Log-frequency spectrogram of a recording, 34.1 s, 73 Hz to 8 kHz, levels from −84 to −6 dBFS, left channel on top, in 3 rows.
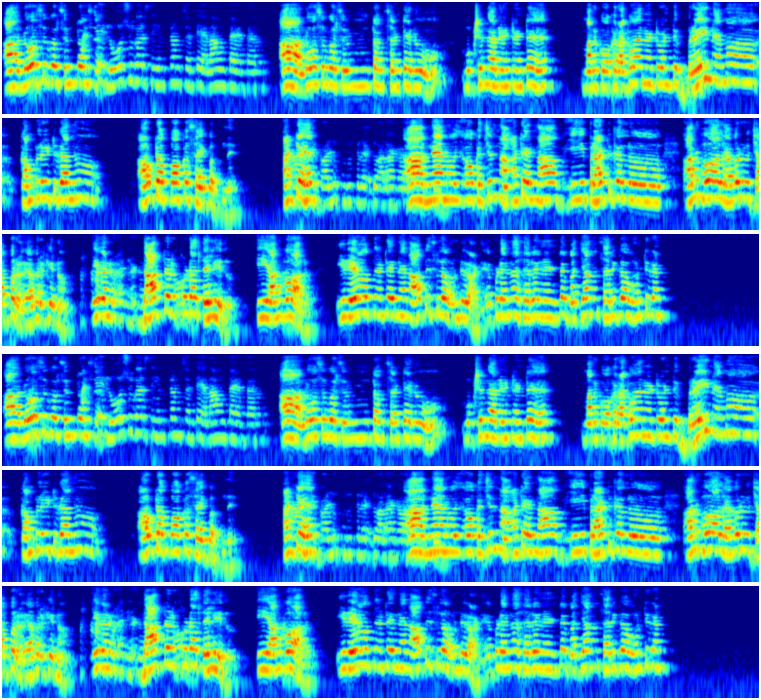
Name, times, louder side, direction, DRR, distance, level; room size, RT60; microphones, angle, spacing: voice 1, 0.0-1.5 4.2-6.5 6.9-8.2 8.7-12.8 13.4-14.8 15.6-16.1 17.4-21.3 21.6-23.7 24.1-24.4 24.7-26.1 26.5-27.3 27.7-32.6, left 2 dB, 25° left, 2 dB, 0.9 m, -24 dB
voice 2, 1.2-3.9 15.7-18.1 24.0-24.9 25.3-25.5 26.9-27.0, left 1 dB, 30° right, 0 dB, 0.9 m, -39 dB
4.5 x 2.7 x 3.8 m, 0.35 s
head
